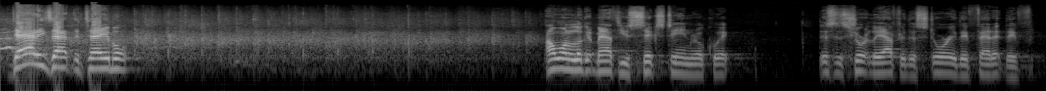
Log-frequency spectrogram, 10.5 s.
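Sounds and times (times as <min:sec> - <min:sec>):
audience clapping and shouting: 0:00.0 - 0:05.5
speech: 0:00.1 - 0:01.4, 0:05.5 - 0:07.4, 0:08.2 - 0:10.4.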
